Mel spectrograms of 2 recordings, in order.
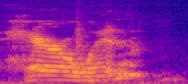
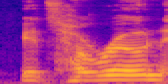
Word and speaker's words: Haroun: By the way, my last name is not Haroun. Okay, it's not Haroun, folks. It's Haroun, and it rhymes with baboon.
